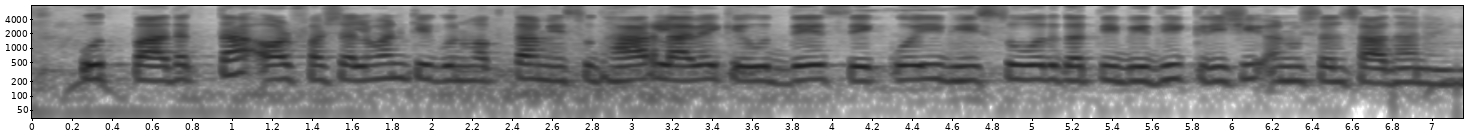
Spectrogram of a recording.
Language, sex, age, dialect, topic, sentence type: Magahi, female, 18-24, Western, agriculture, statement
